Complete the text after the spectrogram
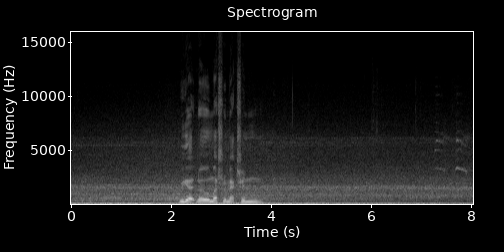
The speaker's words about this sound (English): Other than traffic noise, we've got not a lot. Traffic noise and wind. Got wind blowing the leaves out of the trees.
